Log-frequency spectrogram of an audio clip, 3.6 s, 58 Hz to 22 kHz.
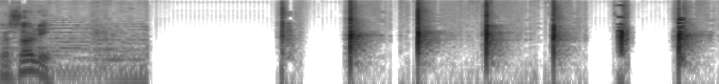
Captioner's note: clapping Sound Effect Number 1; clapping Sound Effect Number 2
